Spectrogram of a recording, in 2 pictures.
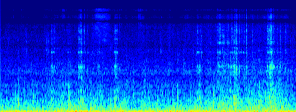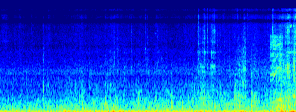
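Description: Jeep Wrangler TJ running low and steady as it crawls over rocks, with occasional faint rattles.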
